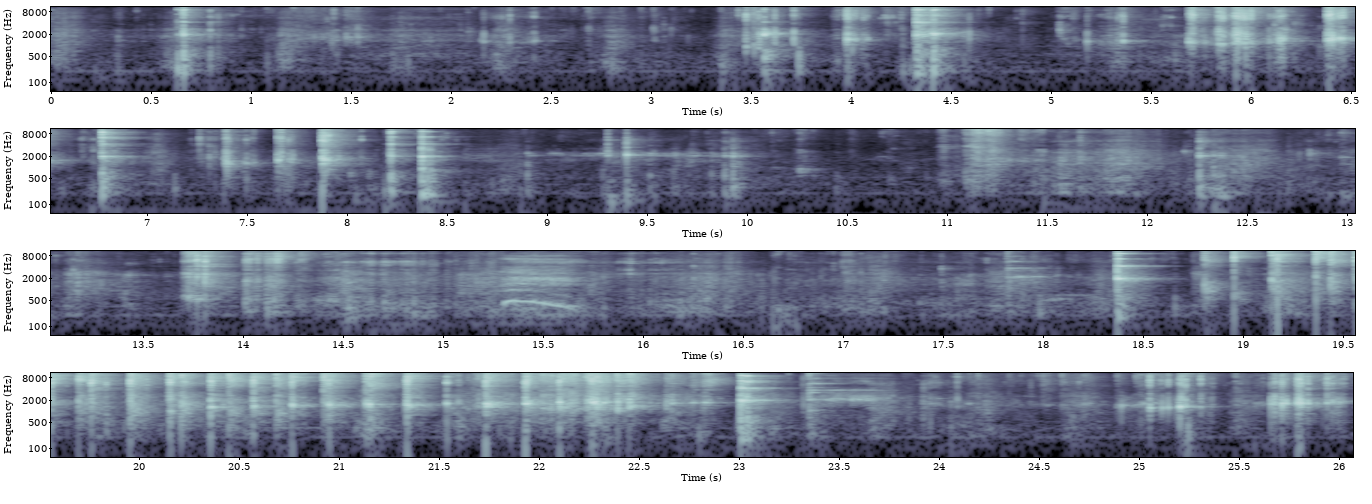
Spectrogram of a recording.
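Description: Metal spoons clinking and scraping against bowls and plates as fuchka shells are filled: scattered sharp clinks, with a fast run of them about three-quarters of the way through.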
